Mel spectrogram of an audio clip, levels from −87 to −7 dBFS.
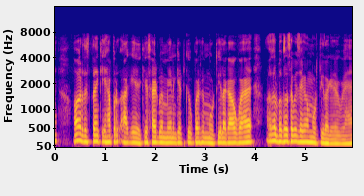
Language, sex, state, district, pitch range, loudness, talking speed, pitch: Hindi, male, Jharkhand, Palamu, 130-155 Hz, -16 LUFS, 260 wpm, 135 Hz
